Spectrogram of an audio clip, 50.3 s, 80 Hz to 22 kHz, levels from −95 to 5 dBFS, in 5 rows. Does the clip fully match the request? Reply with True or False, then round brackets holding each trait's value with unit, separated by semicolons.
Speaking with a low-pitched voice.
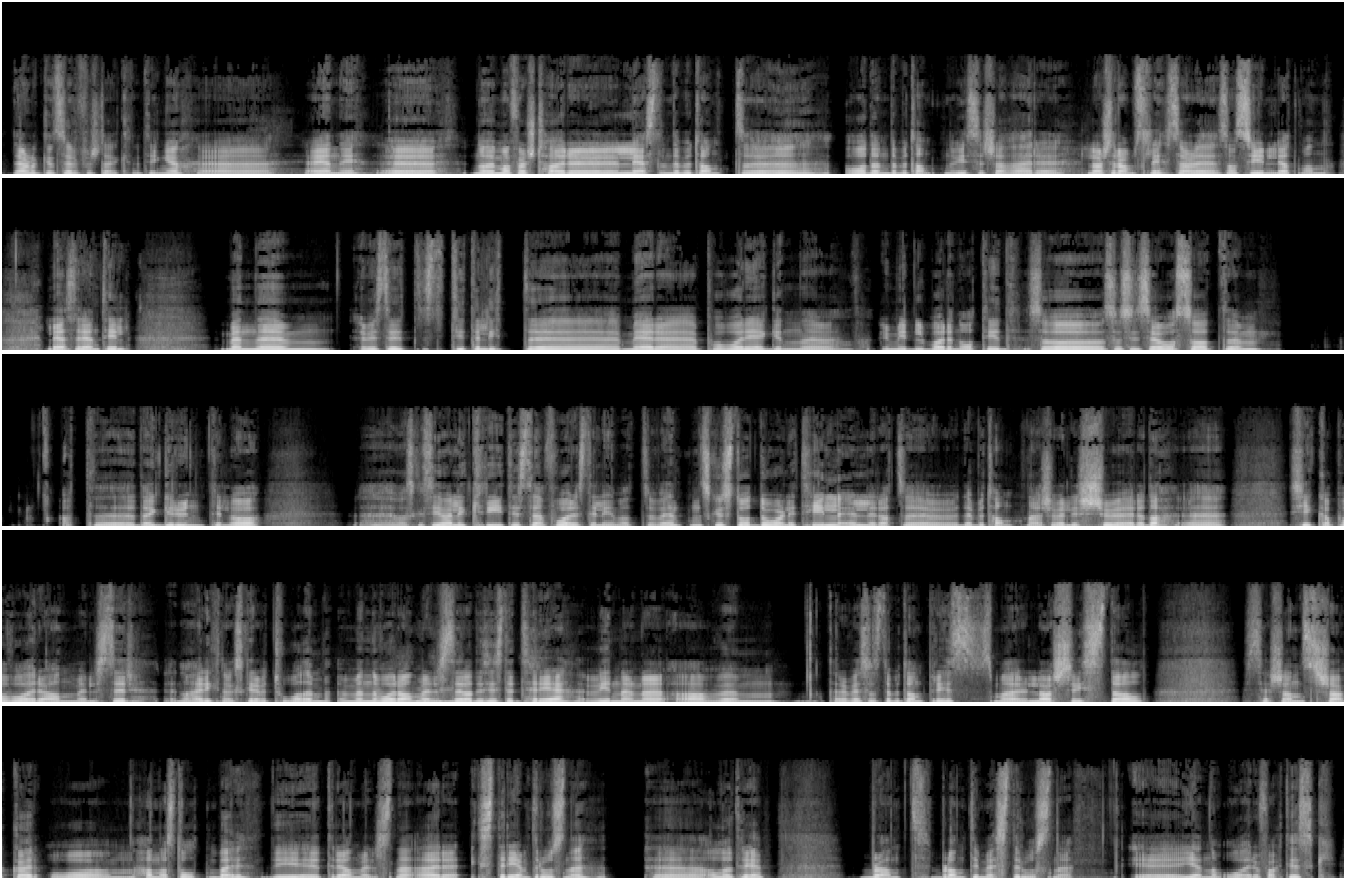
True (90 Hz)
